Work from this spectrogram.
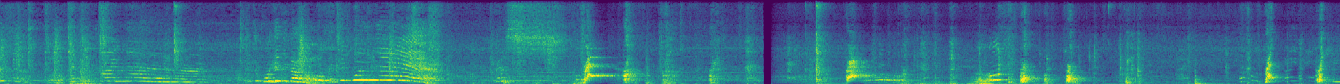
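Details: Shih Tzu voicing complaints on a cool morning walk with a lively Miniature Pinscher; a string of arching, wavering whines at first, then scattered yips, with footsteps and human speech around them.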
